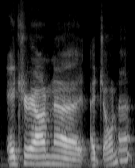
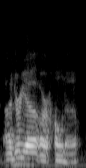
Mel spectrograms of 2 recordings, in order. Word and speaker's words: Adria Arjona: Adriana Ajona? Is that how you say her name? Adria Arjona.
